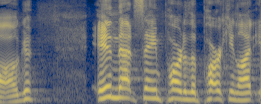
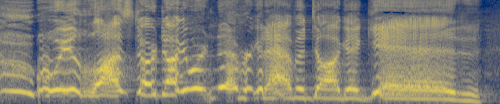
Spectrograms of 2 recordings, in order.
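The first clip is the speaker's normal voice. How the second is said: mock tearful bawling, higher pitch; 8 semitones higher than usual. Retelling how the oldest son reacted to losing the dog: imitating bawling in tears. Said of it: "He starts just bawling and in tears of".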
